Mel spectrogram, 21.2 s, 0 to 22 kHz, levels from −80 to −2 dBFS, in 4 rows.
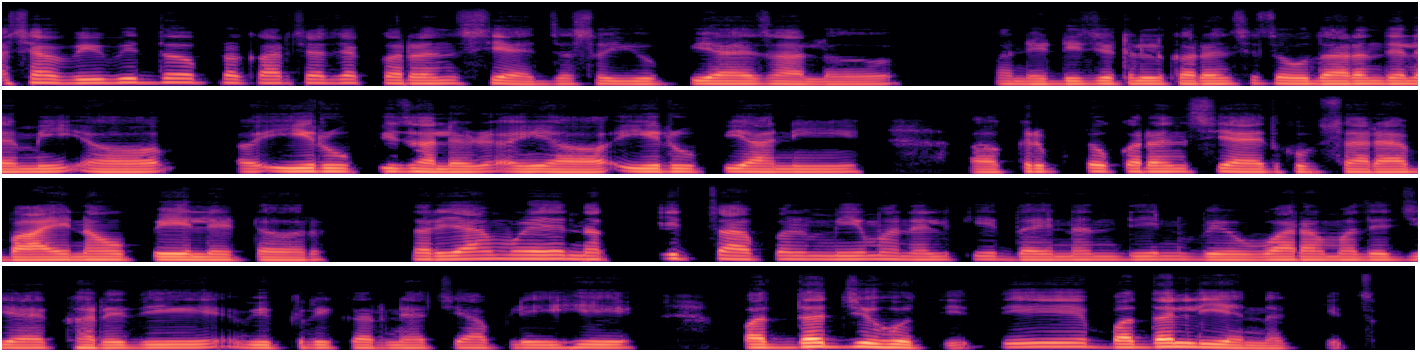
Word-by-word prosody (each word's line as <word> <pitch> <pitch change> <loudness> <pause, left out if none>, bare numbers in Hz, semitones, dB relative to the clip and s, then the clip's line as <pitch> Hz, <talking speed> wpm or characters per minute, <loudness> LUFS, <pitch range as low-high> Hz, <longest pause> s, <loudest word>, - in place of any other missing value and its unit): अशा 175 +4 -1
विविध 165 +3 -1 0.2
प्रकारच्या 165 -1 -3
ज्या 170 +1 -3
करन्सी 145 -1 -1
आहेत. 125 -4 -1
जसं 125 +1 -5
यू-पी-आय 130 +1 0
झालं 120 -1 -3 0.4
आणि 125 -1 -2
डिजिटल 135 +2 0
करन्सीचं 135 +1 -1
उदाहरण 135 0 +2
दिलं 130 -1 +2
मी 145 +3 -1
अ, 130 -1 +1 0.4
ई-रुपी 150 -1 +2
झाले, 135 -2 +3 0.4
अ, 125 0 +2
ई-रुपी 140 -1 +1
आणि 130 +1 -1 0.6
क्रिप्टोकरन्सी 140 0 -1
आहेत. 130 -2 +2
खूप 130 -2 -4
साऱ्या, 125 -1 +1
बाय 130 +1 +5
नाऊ 135 0 +2
पे 135 -1 +5
लेटर, 125 -1 -1 0.4
तर 150 - +1
यामुळे 175 +2 +2
नक्कीच 170 +3 -5
आपण 155 +1 -1
मी 155 0 -1
म्हणेल, 145 -3 -3
की 150 -1 -5
दैनंदिन 140 +1 -2
व्यवहारामध्ये 135 +1 0
जी 140 +1 0
आहे 135 -1 +1
खरेदी 130 +1 +1 0.3
विक्री 135 0 -2
करण्याची 130 0 -3
आपली 130 +1 -2 0.2
ही 140 -1 +1 0.4
पद्धत 145 +5 +7
जी 180 +2 +4
होती, 135 -7 +3
ती 175 +1 0
बदलली 155 +1 +6
आहे, 130 - +1
नक्कीच. 115 +2 -15
135 Hz, 145 wpm, -23 LUFS, 130-150 Hz, 0.6 s, पद्धत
